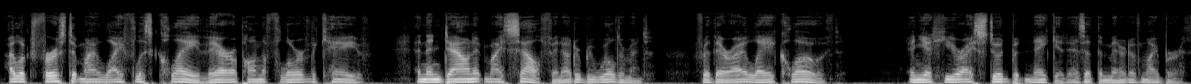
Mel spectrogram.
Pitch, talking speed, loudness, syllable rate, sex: 105 Hz, 205 wpm, -18 LUFS, 5.4 syllables/s, male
